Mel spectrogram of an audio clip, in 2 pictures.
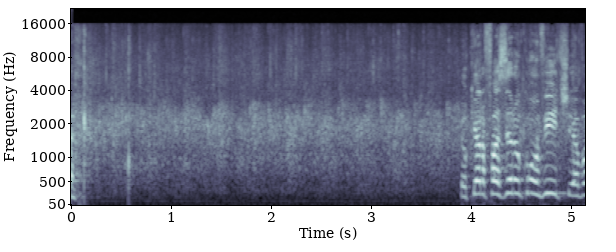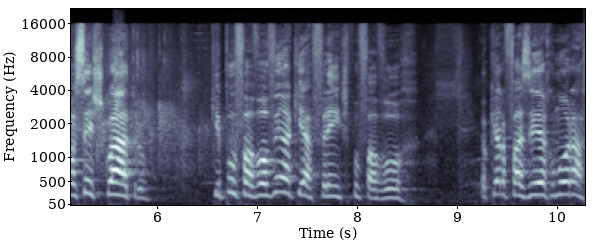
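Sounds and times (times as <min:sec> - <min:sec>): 
speech: 0:00.0 - 0:00.2, 0:03.9 - 0:06.0, 0:06.6 - 0:08.6, 0:09.2 - 0:10.2
audience applauding: 0:00.0 - 0:06.8.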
